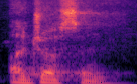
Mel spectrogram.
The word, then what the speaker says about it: Ardrossan: Was that how you pronounce it, Simon? Ardrossan.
